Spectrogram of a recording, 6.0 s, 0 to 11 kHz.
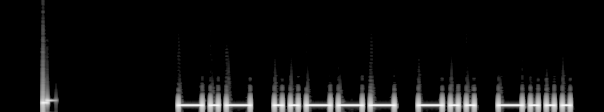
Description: Morse code, heard as a keyed tone, about 15 wpm, 700 Hz. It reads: K2DB
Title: Easy Call Signs Repeated 3x - 15wpm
